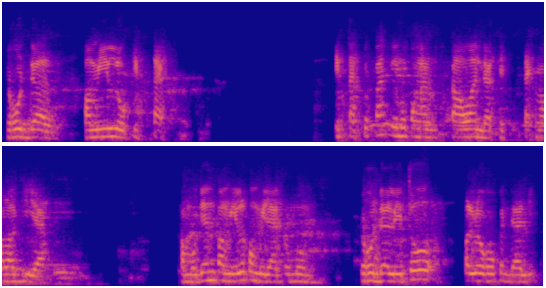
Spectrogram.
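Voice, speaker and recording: High-voiced young man tutoring casually. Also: little pitch movement, normal speed, pauses often, slightly rough. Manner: chatty, informal, often says guys and gitu. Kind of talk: casual online class explanation. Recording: dull lo-fi online class audio.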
